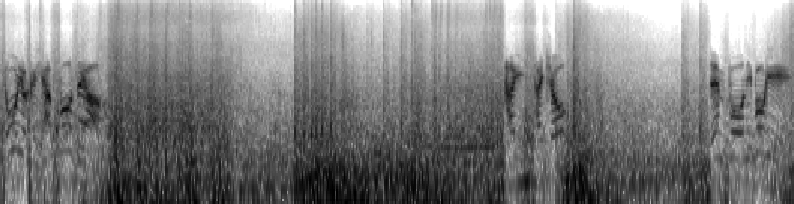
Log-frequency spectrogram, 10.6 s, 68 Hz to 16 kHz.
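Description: Gunfire and explosions from battle in the video game Sudden Strike 4, loud sustained bursts and booms packed densely together, with radio-style voice lines calling orders in between.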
